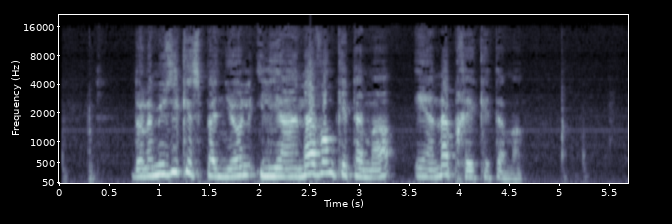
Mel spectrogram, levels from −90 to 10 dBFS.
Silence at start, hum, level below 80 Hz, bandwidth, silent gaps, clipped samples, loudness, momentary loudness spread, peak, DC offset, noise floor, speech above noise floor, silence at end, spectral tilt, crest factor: 0.3 s; none; -46 dBFS; 16 kHz; none; under 0.1%; -12 LUFS; 13 LU; 0 dBFS; under 0.1%; -48 dBFS; 36 dB; 0.65 s; -5.5 dB/octave; 14 dB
